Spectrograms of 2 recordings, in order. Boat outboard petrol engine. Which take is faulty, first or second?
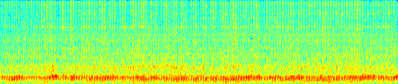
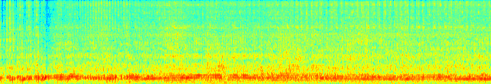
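second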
